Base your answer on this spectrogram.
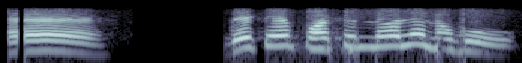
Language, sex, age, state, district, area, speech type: Bengali, female, 60+, West Bengal, Hooghly, rural, conversation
